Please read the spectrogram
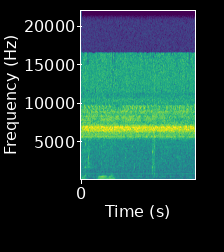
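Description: Crickets chirring as a steady, faint, high-pitched drone.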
